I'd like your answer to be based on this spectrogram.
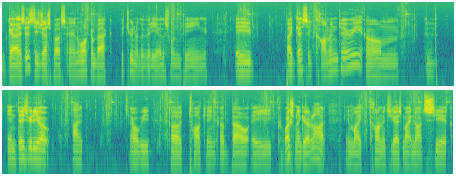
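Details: Male who stutters in nearly every sentence since second or third grade, worse in some months such as June; stuttering.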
